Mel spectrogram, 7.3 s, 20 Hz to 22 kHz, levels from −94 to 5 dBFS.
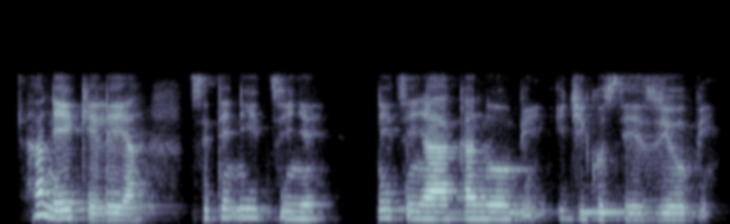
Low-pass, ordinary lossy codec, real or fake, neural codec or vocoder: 5.4 kHz; Opus, 32 kbps; real; none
